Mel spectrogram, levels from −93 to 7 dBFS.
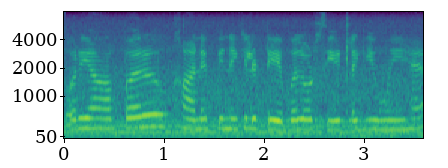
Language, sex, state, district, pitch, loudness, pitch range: Hindi, female, Haryana, Charkhi Dadri, 230 Hz, -15 LUFS, 220-240 Hz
